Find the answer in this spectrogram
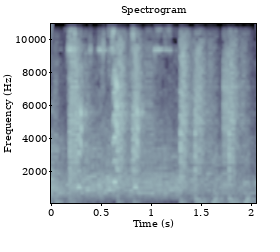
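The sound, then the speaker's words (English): A dog's squeaky toy being squeezed, giving many quick, high-pitched rubbery squeaks with bending pitch, coming thick and fast toward the end. “He got a bone and a squeaky toy.”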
